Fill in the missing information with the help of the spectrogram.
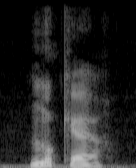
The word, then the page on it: moqueur: France; [mɔ.kœʁ]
